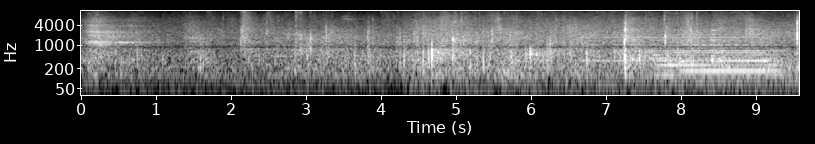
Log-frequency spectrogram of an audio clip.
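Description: Footsteps and shuffling echo through a large hall.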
